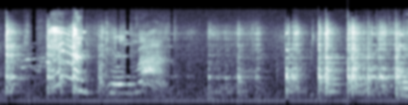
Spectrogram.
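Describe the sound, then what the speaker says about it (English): Butter and sugar are mixed in a bowl for chocolate chip cookies, with utensils clinking and scraping against the dish in short bursts while a child and an adult talk over the work. "now we're gonna mix our butter and our sugars together"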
